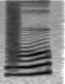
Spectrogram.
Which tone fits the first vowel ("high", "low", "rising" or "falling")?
rising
